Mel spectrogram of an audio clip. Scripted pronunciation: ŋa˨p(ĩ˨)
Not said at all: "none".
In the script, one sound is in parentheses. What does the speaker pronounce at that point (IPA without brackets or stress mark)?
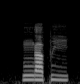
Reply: i˨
